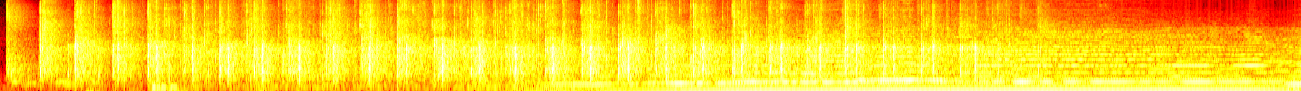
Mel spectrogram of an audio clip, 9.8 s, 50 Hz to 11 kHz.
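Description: An audience at a live Radio 50 e Pico broadcast in Lugo applauds a guest, clapping in a steady, rhythmic unison beat, loud and crisp, while music swells in underneath about halfway through and carries on as the clapping fades.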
